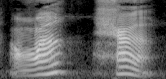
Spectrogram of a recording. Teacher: এই দুইটি হরফ আসে কণ্ঠনালীর মধ্যখান থেকে বাতাসকে চেপে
